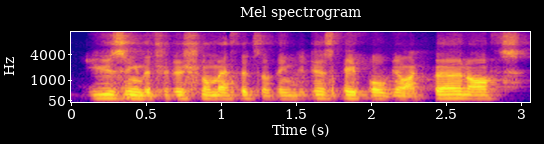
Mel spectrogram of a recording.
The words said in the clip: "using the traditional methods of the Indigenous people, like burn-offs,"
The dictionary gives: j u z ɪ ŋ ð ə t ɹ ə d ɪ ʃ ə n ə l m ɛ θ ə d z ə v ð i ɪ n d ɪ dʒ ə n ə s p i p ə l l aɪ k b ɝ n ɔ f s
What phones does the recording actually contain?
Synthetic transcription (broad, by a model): j u z ɪ ŋ ð ə t ɹ ə d ɪ ʃ ə n ə l m ɛ θ ə d z ə v ð i ɪ n d ɪ dʒ ə n ə s p i p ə l l aɪ k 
